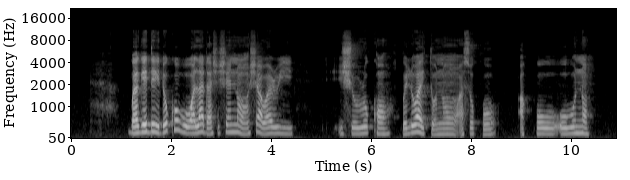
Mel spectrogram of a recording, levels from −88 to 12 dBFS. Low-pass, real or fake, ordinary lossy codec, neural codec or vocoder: 10.8 kHz; real; none; none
